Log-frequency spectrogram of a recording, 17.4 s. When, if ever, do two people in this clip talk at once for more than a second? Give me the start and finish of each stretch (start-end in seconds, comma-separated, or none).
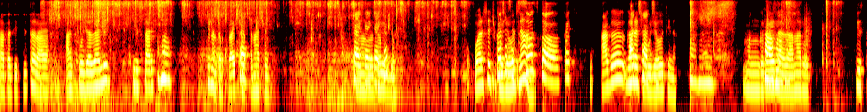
none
